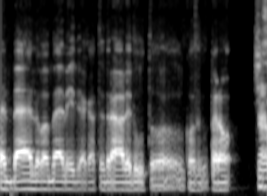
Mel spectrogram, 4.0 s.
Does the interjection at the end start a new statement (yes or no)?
yes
